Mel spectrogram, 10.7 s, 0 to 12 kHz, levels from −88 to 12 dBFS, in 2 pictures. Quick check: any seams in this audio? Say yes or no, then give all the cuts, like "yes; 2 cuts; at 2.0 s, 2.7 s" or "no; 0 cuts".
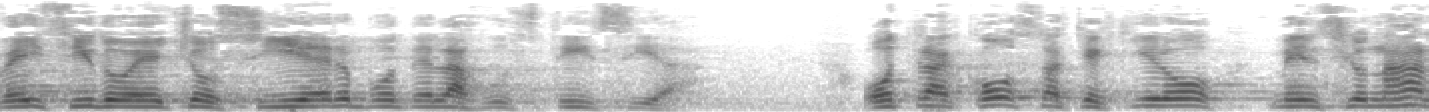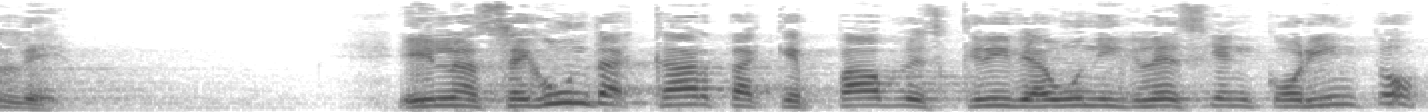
no; 0 cuts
